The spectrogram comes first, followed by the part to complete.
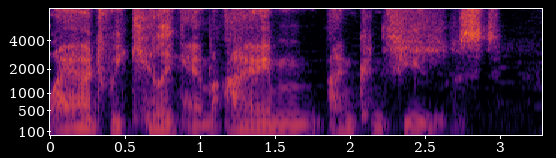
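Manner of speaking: slow, very quiet hushed stage whisper. Voicing a character who bends over to Elsie: loud whisper. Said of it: "loudly whispers".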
